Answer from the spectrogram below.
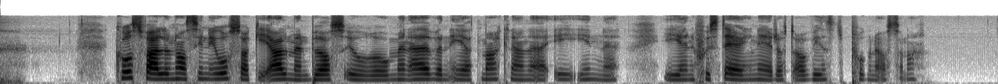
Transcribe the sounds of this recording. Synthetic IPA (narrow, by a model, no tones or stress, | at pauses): kʰʊʂfalːənhaʂɪnuːʂɑːkɪʔalmɛnbœʂuːɾuːmɛnɛːvənʔɪat̪maɾknad̪ənæ̰ɾɪʔɪnːə | ɪɛnɧɵst̪eːɾɪŋneːd̪ɔt̪ʰːavːɪnst̪pʰɾʊɡno̰ːsəɳa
